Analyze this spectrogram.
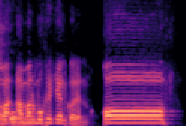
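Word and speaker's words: ق: ফা কফ আমরা অনেকে এভাবে অনেকে এভাবে বলতেছি কফ মুখ মিলিয়ে ফেলি মিলাবেন না কফ কফ আমার মুখে খেয়াল করেন কফ কফ মাশাল্লাহ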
